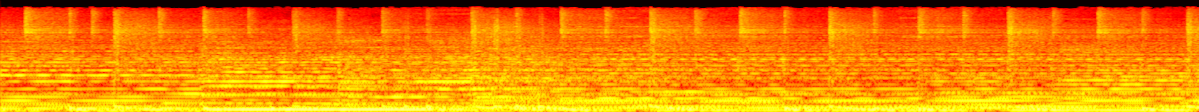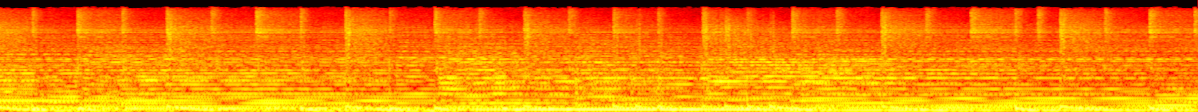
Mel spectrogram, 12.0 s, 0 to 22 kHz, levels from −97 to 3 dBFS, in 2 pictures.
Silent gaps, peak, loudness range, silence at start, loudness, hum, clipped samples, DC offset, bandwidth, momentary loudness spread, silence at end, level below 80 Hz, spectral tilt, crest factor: none; 0 dBFS; 1 LU; 0 s; -14 LUFS; none; under 0.1%; under 0.1%; 17 kHz; 3 LU; 0 s; -26 dBFS; -4 dB/octave; 12 dB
